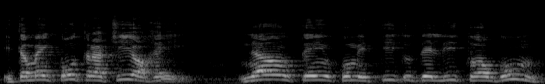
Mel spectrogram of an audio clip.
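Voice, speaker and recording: A male pastor voicing an ancient prophet who answers a king slowly and reverently. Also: high voice, pitched above the performer's own voice. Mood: solemn. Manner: slow, solemn, reverent. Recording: roomy echo.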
